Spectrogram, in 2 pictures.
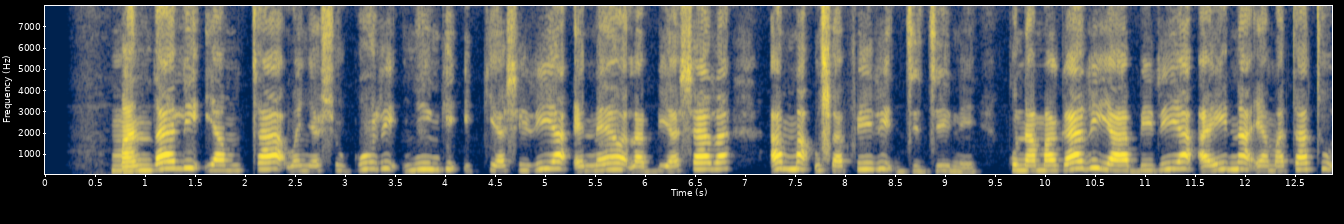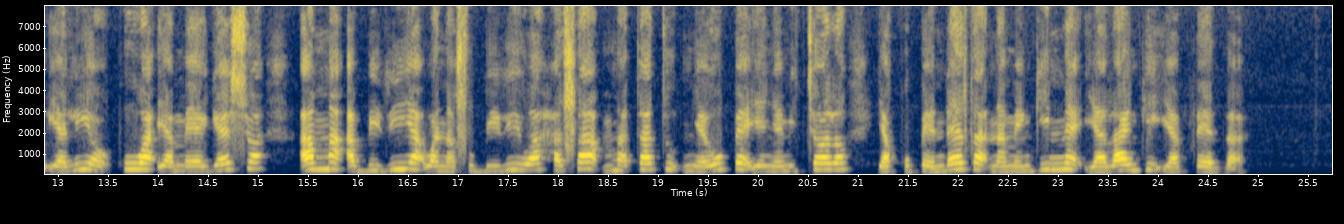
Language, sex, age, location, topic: Swahili, female, 25-35, Nairobi, government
